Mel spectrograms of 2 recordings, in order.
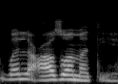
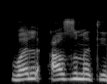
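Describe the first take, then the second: First: والعظمتی said slowly as wal-azamati, with a full vowel after the ز; slow and careful, والعظمتی with every syllable open; correct reading. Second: والعظمتی said the wrong way, with the ز clipped short; the common mistake, والعظمتی squeezed together; wrong reading. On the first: Teacher models the correct reading for students, slow والعظمتی. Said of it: "والعظمتی ہے". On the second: Teacher shows students the common wrong reading, والعظمتی clipped. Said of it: "والعظمتی نہیں ہے وہ". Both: Shown as a demonstration.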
